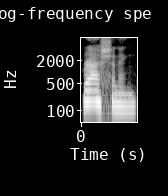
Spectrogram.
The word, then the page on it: rationing: American English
